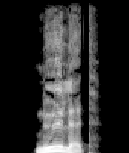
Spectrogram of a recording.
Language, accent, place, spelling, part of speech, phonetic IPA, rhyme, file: German, Germany, Berlin, nölet, verb, [ˈnøːlət], -øːlət, De-nölet.ogg
- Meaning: second-person plural subjunctive I of nölen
